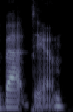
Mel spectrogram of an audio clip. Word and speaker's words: BatDan: So what was your inspiration behind the BatDan? I think this is pretty simple. My name is Dan. I really like Batman. Mm-hmm. So Batman rhymes with BatDan.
